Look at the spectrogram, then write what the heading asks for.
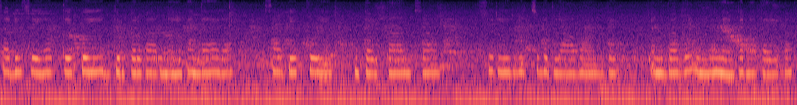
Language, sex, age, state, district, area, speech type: Punjabi, female, 18-30, Punjab, Gurdaspur, urban, spontaneous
